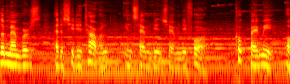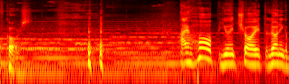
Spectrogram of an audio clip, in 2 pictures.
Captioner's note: laughs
